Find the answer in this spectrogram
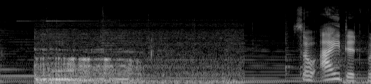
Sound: camel grunting

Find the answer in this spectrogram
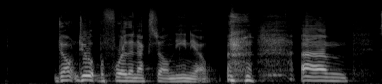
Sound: chuckles

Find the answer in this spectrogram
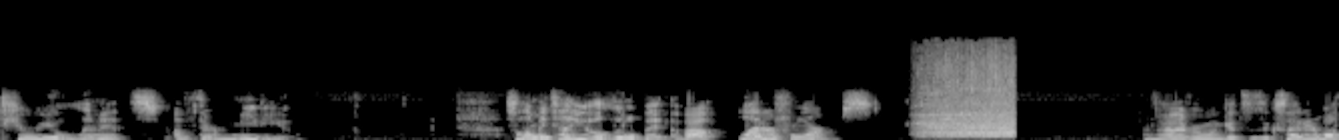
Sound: applause

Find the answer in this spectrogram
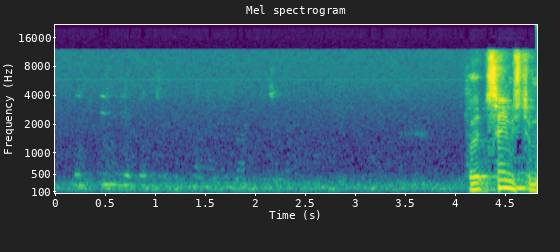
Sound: no audio

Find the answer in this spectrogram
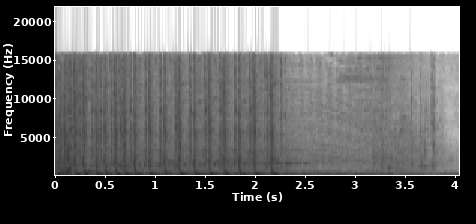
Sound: gunfire

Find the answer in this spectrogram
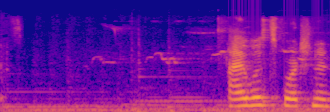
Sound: birds chirping

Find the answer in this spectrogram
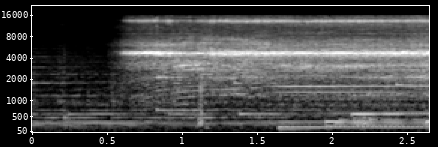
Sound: saw buzzing

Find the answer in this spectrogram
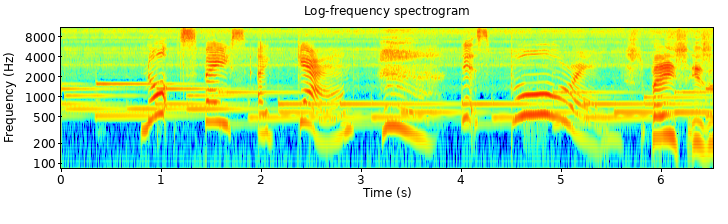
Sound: sighs

